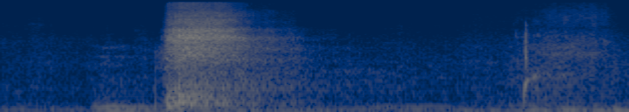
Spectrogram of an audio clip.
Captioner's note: sniffles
